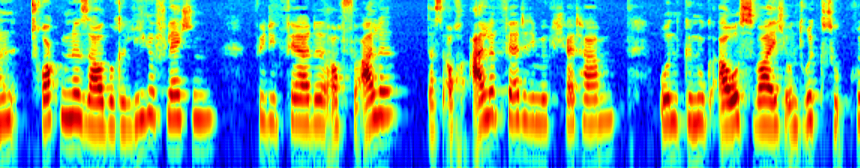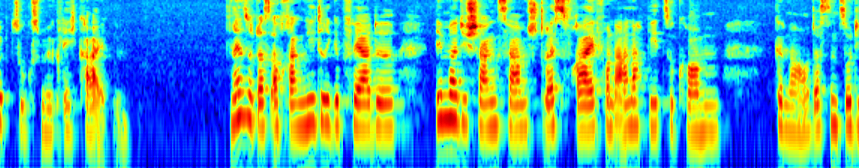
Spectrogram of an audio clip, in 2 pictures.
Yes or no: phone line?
no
